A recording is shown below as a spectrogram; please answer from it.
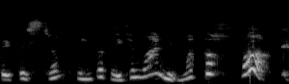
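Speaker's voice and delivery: quiet, low grumbling mutter under the breath. Playing a character who reacts to a lie: muttering under breath. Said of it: "under my breath, I don't know if anybody can hear me".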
